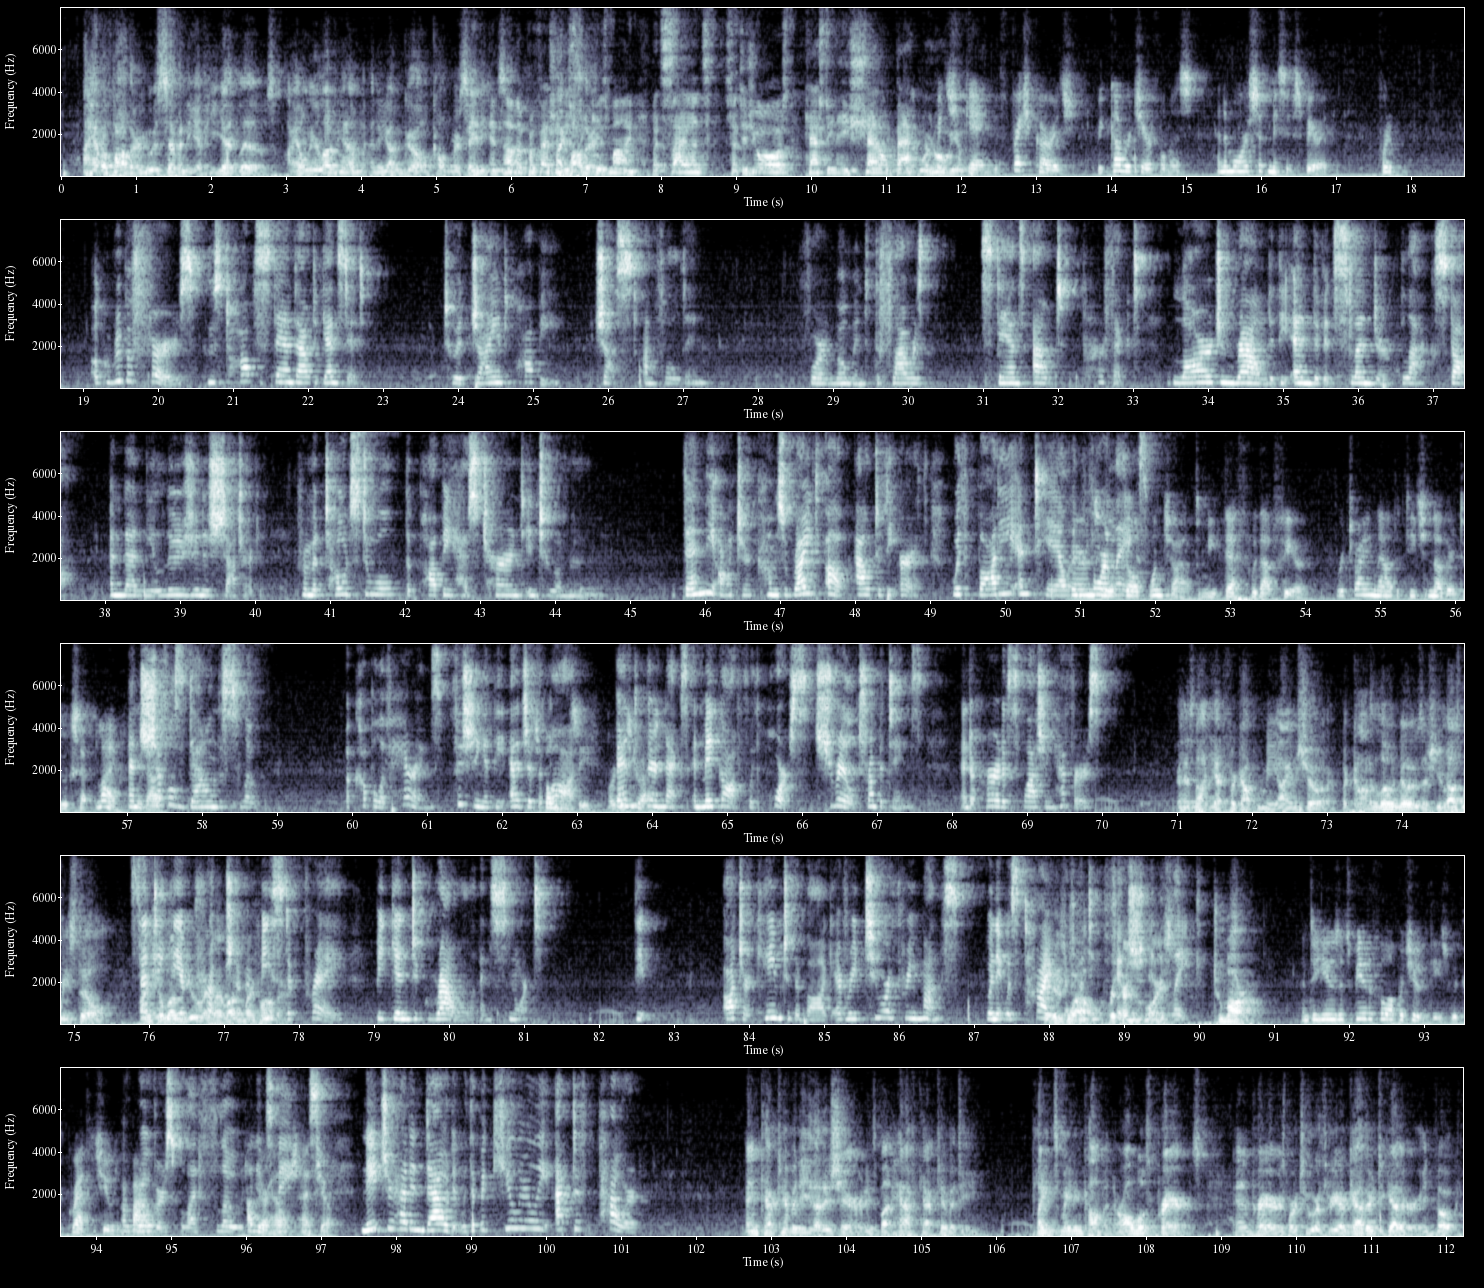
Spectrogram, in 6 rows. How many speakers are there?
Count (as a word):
four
